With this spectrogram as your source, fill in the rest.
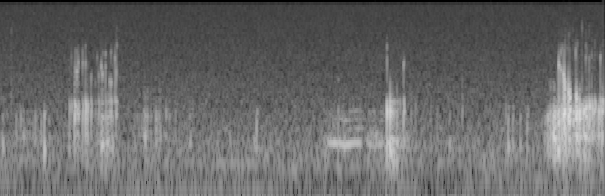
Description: This is just my belly grumbling away, but boy, I'd love to be that cat in the random picture :p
